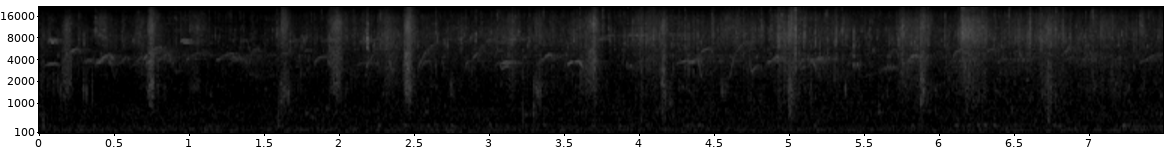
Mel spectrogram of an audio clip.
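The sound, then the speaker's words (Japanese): A small river flows steadily, a continuous watery rush broken by frequent bright little splashes and trickles, with no voices. “あ、小さいけど川もあるんだ。暑い時ならこの川の音が涼しく聞こえるんだろうけど、今はちょっと寒くなっちゃうね。”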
